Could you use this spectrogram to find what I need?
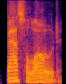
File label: "baseload", American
